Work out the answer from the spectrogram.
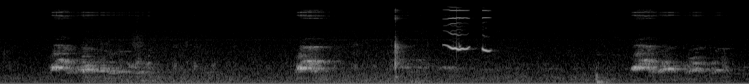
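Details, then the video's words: Young Boxer puppy letting out a few short yelping barks spaced about three seconds apart, with a brief high squeak and a sharp click between them. "Filhote de Boxer"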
